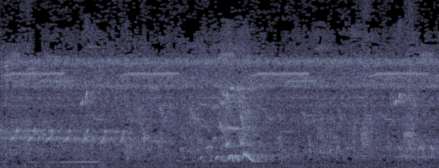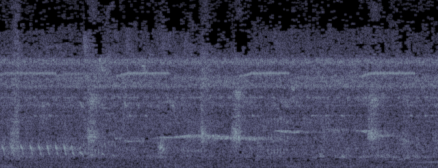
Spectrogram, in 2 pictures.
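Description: Nature ambience of several birds chirping and whistling over a steady high insect drone, with a rapid trill about five seconds in.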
